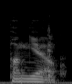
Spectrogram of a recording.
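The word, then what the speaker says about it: 朋友: Okay, you're gonna have to forgive my pronunciation here. Feel free to correct me. Is it Peng Yu? Yeah, yeah, 朋友. Peng Yao.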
